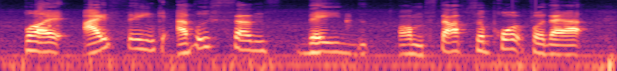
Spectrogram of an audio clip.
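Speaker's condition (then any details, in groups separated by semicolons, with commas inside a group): Cerebral palsy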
